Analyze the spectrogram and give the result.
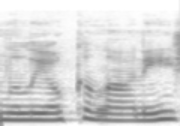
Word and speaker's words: Liliuokalani: The queen at the time is Queen Liliuokalani.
